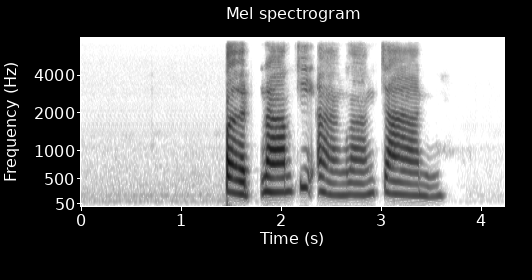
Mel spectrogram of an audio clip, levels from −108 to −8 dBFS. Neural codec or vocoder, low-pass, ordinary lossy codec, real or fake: autoencoder, 48 kHz, 128 numbers a frame, DAC-VAE, trained on Japanese speech; 7.2 kHz; none; fake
